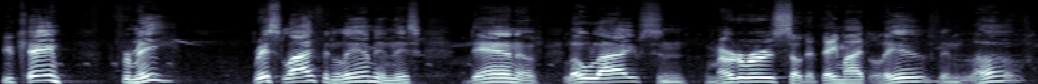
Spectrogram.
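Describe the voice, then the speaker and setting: An actor playing a charismatic middle-aged American outlaw gang leader in a video game, speaking in theatrical, deliberate oratory. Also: male voice, on the high side, big pitch swings, fairly bright tone, heavily acted. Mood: mock gracious. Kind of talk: dramatic video game acting.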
